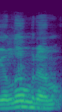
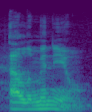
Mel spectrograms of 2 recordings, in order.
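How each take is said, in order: First: It has four syllables, ending in -num. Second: It has five syllables, ending in -nium. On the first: "it's the aluminum" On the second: "as the British people say"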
